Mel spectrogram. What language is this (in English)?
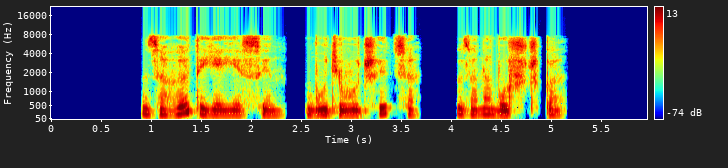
Belarusian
